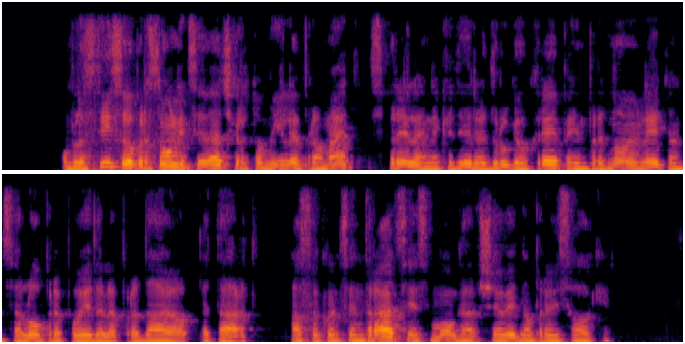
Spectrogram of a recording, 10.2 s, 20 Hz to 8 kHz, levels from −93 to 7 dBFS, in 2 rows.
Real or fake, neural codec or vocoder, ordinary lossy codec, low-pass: fake; vocoder, 44.1 kHz, 128 mel bands every 512 samples, BigVGAN v2; none; 7.2 kHz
